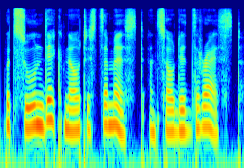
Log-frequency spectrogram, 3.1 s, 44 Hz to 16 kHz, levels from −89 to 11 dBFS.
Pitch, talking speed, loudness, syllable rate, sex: 180 Hz, 215 wpm, -19 LUFS, 4.5 syllables/s, female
